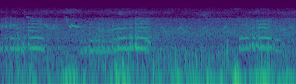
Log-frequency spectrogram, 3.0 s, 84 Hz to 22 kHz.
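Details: Migrating sandhill cranes flying south for winter in January 2024 make loud gawking: rolling, rattled trumpet calls from several birds, repeated about every half second, over a heavy low rumble.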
